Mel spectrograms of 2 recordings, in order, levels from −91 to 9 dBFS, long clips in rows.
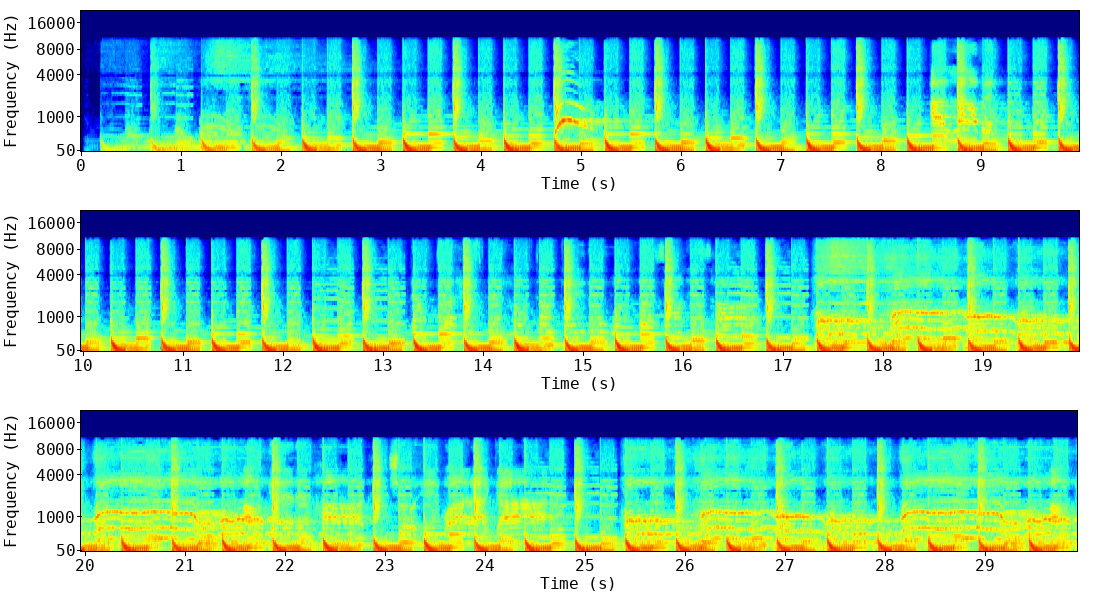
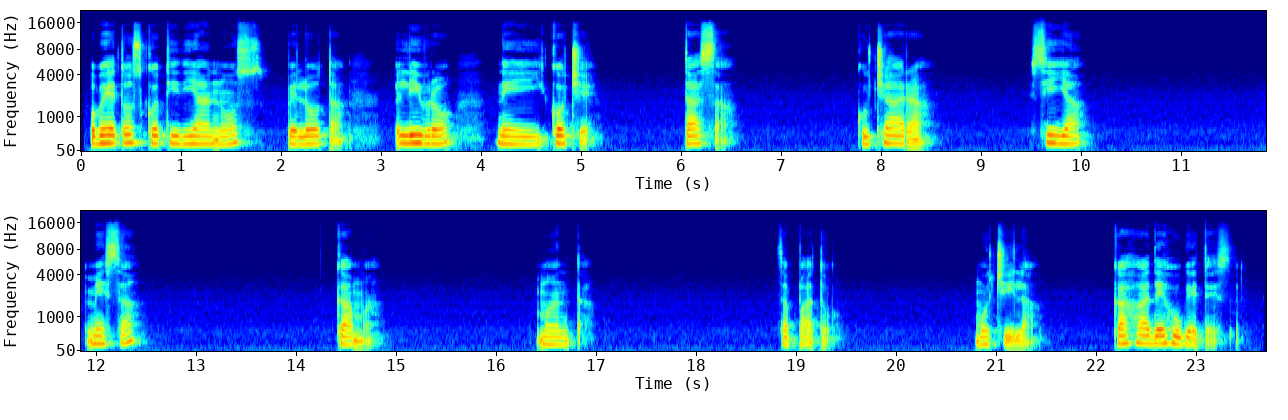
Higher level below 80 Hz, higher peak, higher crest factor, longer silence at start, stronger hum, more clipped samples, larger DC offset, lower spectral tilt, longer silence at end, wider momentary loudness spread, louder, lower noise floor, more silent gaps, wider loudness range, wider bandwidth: first, -18 dBFS vs -60 dBFS; about the same, -2 dBFS vs -4 dBFS; second, 14 dB vs 22 dB; about the same, 0.2 s vs 0.1 s; neither; neither; neither; about the same, -5.5 dB/octave vs -5.5 dB/octave; second, 0 s vs 0.4 s; second, 5 LU vs 15 LU; first, -16 LUFS vs -22 LUFS; second, -34 dBFS vs -68 dBFS; neither; second, 1 LU vs 13 LU; second, 11 kHz vs 15.5 kHz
